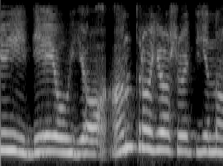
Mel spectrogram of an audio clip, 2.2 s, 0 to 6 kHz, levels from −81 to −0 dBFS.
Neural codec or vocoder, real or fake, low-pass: vocoder, 44.1 kHz, 128 mel bands, Pupu-Vocoder; fake; 5.4 kHz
